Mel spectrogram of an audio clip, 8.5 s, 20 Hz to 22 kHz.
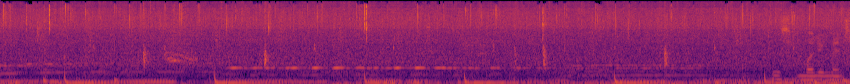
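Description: Steady rain falls in the video game Pathologic 3, a constant close wash of drops pattering on surfaces with a low rhythmic game sound beneath, continuous throughout.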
